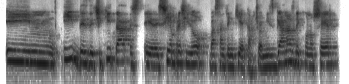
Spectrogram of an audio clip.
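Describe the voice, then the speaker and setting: A woman speaks at a fairly slow pace with very even loudness. Her pitch sits in the medium range with ordinary variation. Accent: Italian. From Italy. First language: Italian (speaking Spanish). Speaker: tech company founder and CEO. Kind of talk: interview.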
